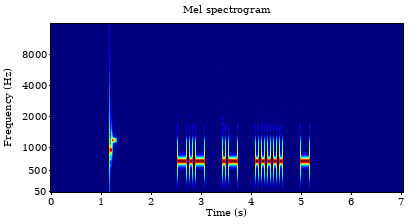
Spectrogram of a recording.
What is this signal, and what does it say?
Morse code, heard as a keyed tone, about 20 wpm, spaced as for 14 wpm, 700 Hz. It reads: KA5T
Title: USA Call Signs - 4 Characters - 2x Character Spacing - 20wpm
